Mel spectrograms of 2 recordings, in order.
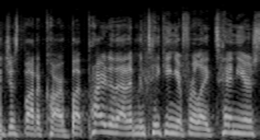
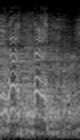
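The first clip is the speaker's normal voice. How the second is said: high laugh. Real, not acted. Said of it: "frog in my throat".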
